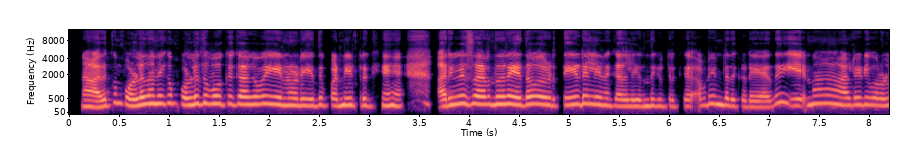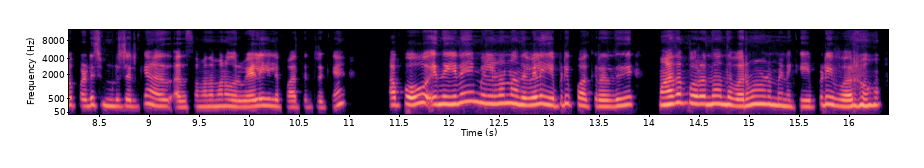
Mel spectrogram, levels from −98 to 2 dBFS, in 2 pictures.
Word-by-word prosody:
"நான் 220 -2 +3
அதுக்கும் 240 +10 -1
பொழுதன்னைக்கும் 310 +5 +3
பொழுது 300 +4 +2
போக்குக்காகவே 295 0 +2
என்னுடைய 255 -1 0
இது 270 - -4
பண்ணிட்டுருக்கேன். 250 -1 -1 0.4
அறிவு 290 +5 +2
சார்ந்ததுன்னா 295 0 +5
ஏதோ 285 - +4
ஒரு 270 - 0
தேடல் 295 +1 +2
எனக்கு 245 -3 -1
அதுல 225 0 -1
இருந்துகிட்டுருக்கு" 230 -1 -5
அப்பிடீன்றது 265 -3 -3
கிடையாது. 200 +7 -4 0.2
ஏன்னா 295 +5 -3 0.2
ஆல்ரெடி 275 +1 -3
ஓரளவு 250 0 -4
படிச்சு 265 +3 -6
முடிச்சுருக்கேன். 230 +5 -5
அது, 230 - -3
அது 200 - -5
சம்மந்தமான 220 +2 -5
ஒரு 205 - -4
வேலையில 240 +1 0
பார்த்துட்ருக்கேன். 205 - -10 0.5
அப்போ, 270 +1 +1 0.2
இந்த 295 +1 +3
இணையம் 375 +5 -1
இல்லன்னா 315 0 +1
நான் 320 -2 +2
அந்த 270 -2 +2
வேலைய 285 -1 +2
எப்பிடி 280 +6 -6
பார்க்கிறது? 225 -1 -2 0.4
மாதம் 320 +5 +3
பொறந்தா 305 -1 +2
அந்த 285 -1 +2
வருமானம் 280 +3 +1
எனக்கு 220 -2 -6
எப்பிடி 280 +7 -3
வரும்? 245 +3 +2
265 Hz, 165 wpm, -23 LUFS, 230-295 Hz, 0.5 s, சார்ந்ததுன்னா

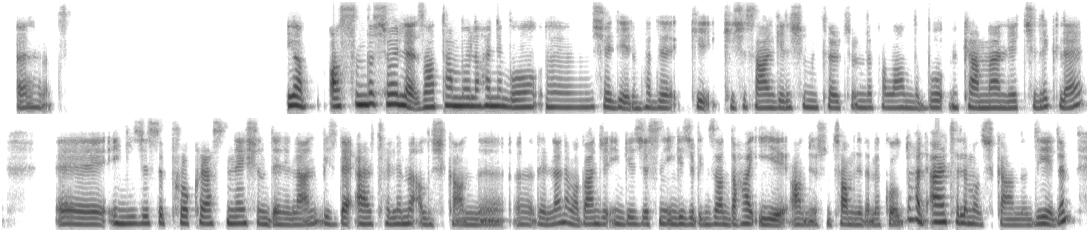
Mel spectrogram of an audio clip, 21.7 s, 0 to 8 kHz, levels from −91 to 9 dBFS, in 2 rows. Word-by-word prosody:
Evet. 185 +1 -6 2.2
Ya, 235 -3 +7 0.2
aslında 260 +5 +7
şöyle, 260 - +6
zaten, 205 +5 +4
böyle, 225 0 +5
hani, 225 -1 +4
bu, 195 +1 -1
ııı, 190 0 -3
şey 190 -3 -2
diyelim 160 -3 -2
hadi, 175 -1 -3 0.2
ki 185 +2 -3
kişisel 175 -2 -3
gelişim 185 +2 -4
literatüründe 180 0 -5
falan 180 -1 -5
da 165 - -9
bu 185 -1 -3
mükemmeliyetçilikle, 180 - -2 0.5
eee, 165 -2 0
İngilizcesi 190 +1 0
procrastination 185 -1 -1
denilen, 160 +6 -2
bizde 170 0 0
erteleme 175 +1 -1
alışkanlığı, 160 - -5
ııı, 165 0 -8
denilen 170 +4 -1
ama 175 -8 -2
bence 170 0 0
İngilizcesini 170 0 -4
İngilizce 170 0 -1
bildiğin 160 - -6
zaman 165 -2 -1
daha 180 +2 +1
iyi 150 -3 +1
anlıyorsun 80 0 -4
tam 160 -1 0
ne 155 - -3
demek 150 - -6
olduğunu. 290 -2 -1
Hani, 240 -2 +5
erteleme 225 -5 +4
alışkanlığı 150 -2 -6
diyelim. 180 - +2
180 Hz, 125 wpm, -26 LUFS, 170-200 Hz, 2.2 s, Ya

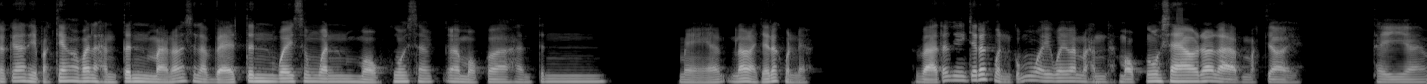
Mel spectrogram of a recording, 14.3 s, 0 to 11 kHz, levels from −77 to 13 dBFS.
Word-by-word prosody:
thực 115 -1 -1
ra 135 0 +2
thì 120 -3 +1
Mặt 110 -3 -4
Trăng 140 0 +3
hông 135 -2 0
phải 130 0 +5
là 120 - +1
hành 100 -2 -4
tinh 120 +2 +2
mà 100 -3 +2
nó 115 +6 +1
sẽ 130 -1 -7
là 105 - +1
vệ 95 -1 +3
tinh 125 -2 +2
quay 120 0 +4
xung 120 -1 -3
quanh 115 -1 -1
một 95 -2 0
ngôi 120 0 +1
sao, 115 -2 -4
ơ, 115 -1 +1
một, 95 -4 -3
à, 100 -1 +1
hành 95 -1 -8
tinh 115 +2 -7 0.7
mẹ, 90 0 -3
nó 115 +1 +3
là 115 - +3
Trái 105 +3 0
Đất 135 -2 0
mình 90 -3 -3
nè. 85 - -7 1.1
Và 95 -3 +4
tất 150 - -2
nhiên 165 -2 -3
Trái 175 - +1
Đất 195 +1 +2
mình 100 -1 -3
cũng 165 - -6
quay 140 -3 -1
quay 130 0 -1
quanh 130 -1 -1
mà 115 - -4
hành 105 0 -7
một 100 0 -2
ngôi 130 0 +2
sao 125 -1 +6
đó 140 +2 +5
là 110 -6 +4
Mặt 95 -1 -11
Trời, 95 -4 -2 0.8
thì, 100 -1 -4
à, 100 0 -5
115 Hz, 230 wpm, -23 LUFS, 100-125 Hz, 1.1 s, sao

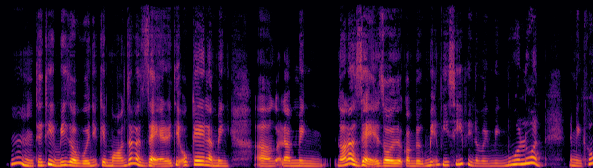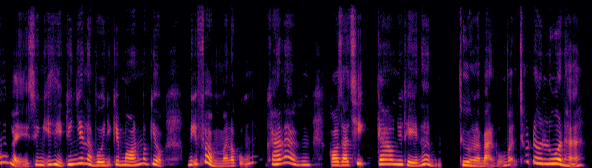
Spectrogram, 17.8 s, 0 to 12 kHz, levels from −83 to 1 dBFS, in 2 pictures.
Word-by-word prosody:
Ừm, 305 - -1
thế 225 -1 -1
thì 290 0 +7
bây 230 +4 0
giờ 225 -5 +6
với 180 -1 0
những 205 - -7
cái 230 -1 0
món 190 0 -3
rất 340 - +2
là 335 - +3
rẻ 185 -6 +3
đấy 175 +1 -2
thì - - -1
OK 240 +2 -3 0.2
là 230 -3 +3
mình, 185 -2 -4 0.4
ờ, 175 -1 -1
gọi - - -5
là, 195 -1 +2
mình 180 -3 -6 0.2
nó 210 - +4
là 340 -2 +7
rẻ 210 -7 +4
rồi 190 0 +7
lại 185 -1 +4
còn 185 -2 -3
được 180 -1 -2
miễn 240 +7 -4
phí 255 -4 -3
ship 300 +7 -2
thì 290 - -3
là 190 -3 -7
mình 180 0 -10
mình 185 +2 -10
mua 290 +6 +2
luôn, 365 +4 +4 0.5
là 210 - -8
mình 190 -2 -7
không 330 - -3 0.2
phải 300 - -3
suy 270 - -5
nghĩ 260 +2 -2
gì. 295 -2 +1
Tuy 290 - +2
nhiên 350 +4 -1
là 310 - +1
với 230 -2 -1
những 245 +3 -11
cái 280 - -2
món 255 +3 -1
mà 345 - -6
kiểu 300 -4 0 0.4
mỹ 270 +5 -3
phẩm 270 - +1
mà 180 - -3
nó 200 - -3
cũng 320 - -11 0.2
khá 310 0 0
là, 400 +3 -3
ừm, 255 -4 -5 0.3
có 240 +1 +1
giá 240 0 +1
trị 340 +8 -4
cao 315 0 +2
như 295 -1 +1
thế 220 -7 -1
nữa, 275 - -1 0.6
thường 235 -5 +1
là 185 -2 -3
bạn 185 +1 -2
cũng 225 - -12
vẫn - - -7
chốt 485 - -12
đơn 365 -5 0
luôn 330 -1 +4
hả? 215 -1 -4
240 Hz, 260 wpm, -21 LUFS, 190-305 Hz, 0.6 s, thì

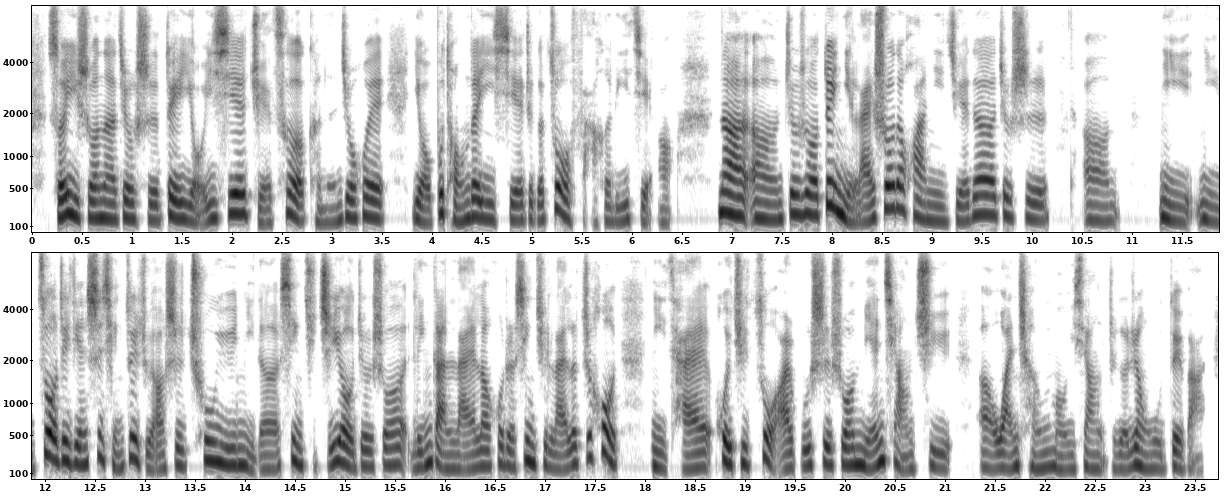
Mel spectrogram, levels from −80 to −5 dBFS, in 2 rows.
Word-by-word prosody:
所 185 +2 +5
以 215 -2 +6
说 175 0 +2
呢， 170 -2 +1
就 170 0 0
是 155 -1 -2
对 170 +1 +2
有 150 -4 -3
一 160 - -2
些 215 +5 +5
决 135 -10 -5
策， 190 - +1
可 135 -3 -13
能 135 +3 -10
就 180 +1 0
会 175 -3 +1 0.2
有 155 -6 -1
不 220 - +2
同 155 -5 -3
的 185 0 +4
一 165 -2 -1
些 155 +1 -2
这 165 - -5
个 155 -1 -4
做 250 -5 +2
法 - - -15
和 145 - -11
理 145 +2 -7
解 160 -4 -5
啊。 135 0 -12 0.4
那， 220 -3 +6
呃， 165 -2 -1
就 215 +5 +1
是 210 - +1
说 210 -2 +4
对 300 +7 +5
你 215 -5 +6
来 145 +4 -2
说 270 +9 +5
的 270 -1 +2
话， 195 -6 -3
你 150 -2 -6
觉 150 +1 -5
得 205 0 +3
就 195 -2 -3
是， 170 -2 -4 0.3
呃， 155 -1 -7 0.5
你 150 -8 -3
你 155 -4 -5
做 260 - +6
这 220 0 +3
件 185 -2 0
事 250 - +4
情 160 -7 -3
最 230 +5 +2
主 150 - -7
要 135 0 -4
是 165 +4 -1
出 215 +6 +1
于 180 -3 +2
你 170 -6 -2
的 135 +2 -7
兴 215 -3 +3
趣 170 -2 -7
只 170 +3 +3
有 190 -7 +4
就 165 +2 -3
是 160 - -3
说 175 +2 -2
灵 155 +6 -3
感 145 -9 0
来 140 0 -4
了， 160 +1 -2
或 185 +3 -5
者 165 -3 -3
兴 215 +5 +3
趣 185 -1 -3
来 140 -4 -4
了 180 - 0
之 195 +7 -2
后， 270 - +3 0.3
你 155 -6 -4
才 140 +4 -3
会 215 -5 +5
去 185 +1 -1
做， 170 -1 -1
而 145 +1 -1
不 165 +2 -4
是 180 0 +1
说 175 0 0
勉 170 +2 +2
强 185 - -2
去， 145 -2 -1 0.2
呃， 150 -2 -6
完 150 +2 -1
成 155 -1 -4
某 135 -5 -6
一 135 - -10
项 140 0 -6
这 140 - -14
个 135 -1 -6
任 165 -4 0
务， 145 -1 -9
对 150 +2 -2
吧？ - - -10
165 Hz, 265 characters per minute, -23 LUFS, 150-190 Hz, 0.5 s, 以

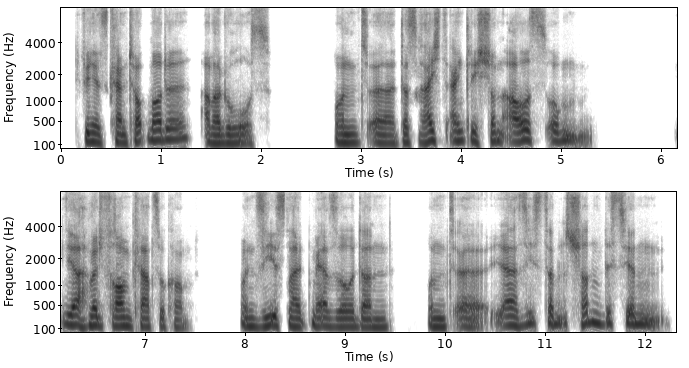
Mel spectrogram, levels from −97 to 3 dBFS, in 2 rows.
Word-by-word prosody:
Ich - - -29
bin 145 - +3
jetzt 130 -4 0
kein 130 -2 +2
Topmodel, 165 +7 +2
aber 125 -3 +2
groß 125 +1 -2 0.6
und, 130 -1 0
äh, 120 -2 0
das 130 0 -2
reicht 150 0 +1
eigentlich 155 -3 +1
schon 145 0 -1
aus, 155 +3 +2
um 150 0 -3 0.8
ja, 155 -6 +3
mit 145 -1 +4
Frauen 135 0 +4
klarzukommen 125 0 -3 0.5
und 130 - 0
sie 130 +4 +1
ist 150 - +1
halt 130 -2 0
mehr 135 - +1
so 125 0 +1
dann 120 -1 -1 0.3
und, 125 -2 -1
äh, - - -2
ja, 145 0 +2
sie 150 +6 -3
ist 180 - -7
dann 155 0 0
schon 170 +3 0
'n - - -4
bisschen 120 - -1
135 Hz, 170 wpm, -21 LUFS, 125-155 Hz, 0.8 s, mit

